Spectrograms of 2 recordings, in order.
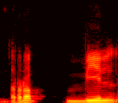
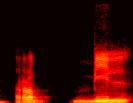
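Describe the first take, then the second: The two takes are said the same way.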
